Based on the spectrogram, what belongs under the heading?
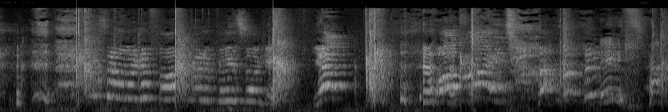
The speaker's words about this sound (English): We were just trying to get the clap track to have like more texture to it and just adding kind of weird ad libs throughout it, but it just ended up kind of going off the rails.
